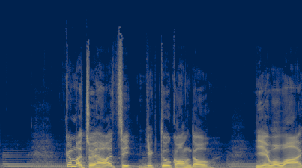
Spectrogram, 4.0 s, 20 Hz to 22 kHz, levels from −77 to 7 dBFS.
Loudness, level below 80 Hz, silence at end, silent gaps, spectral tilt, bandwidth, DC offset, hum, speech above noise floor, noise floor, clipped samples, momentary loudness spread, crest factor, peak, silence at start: -12 LUFS; -52 dBFS; 0 s; none; -5.5 dB/octave; 17.5 kHz; under 0.1%; none; 21 dB; -32 dBFS; under 0.1%; 22 LU; 12 dB; 0 dBFS; 0.05 s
